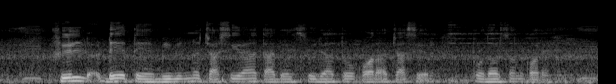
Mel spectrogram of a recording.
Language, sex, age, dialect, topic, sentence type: Bengali, male, 25-30, Standard Colloquial, agriculture, statement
